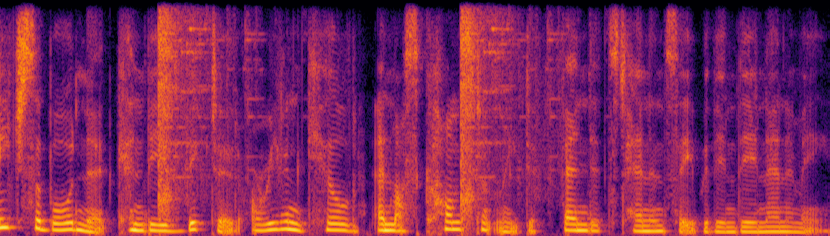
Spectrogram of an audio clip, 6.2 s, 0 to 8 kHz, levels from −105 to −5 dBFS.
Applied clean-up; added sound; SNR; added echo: none; Shatter; 14 dB; none.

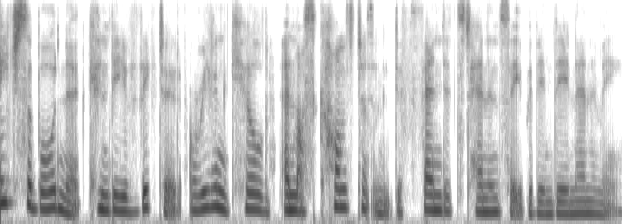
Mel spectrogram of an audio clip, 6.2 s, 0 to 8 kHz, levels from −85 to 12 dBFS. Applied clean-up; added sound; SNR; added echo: neural diffusion model UNIVERSE++.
